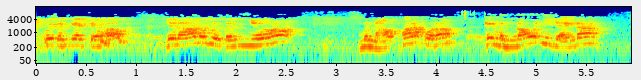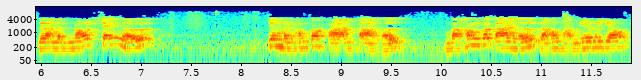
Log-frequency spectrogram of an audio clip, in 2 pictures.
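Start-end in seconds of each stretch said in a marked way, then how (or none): none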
